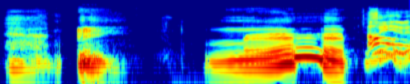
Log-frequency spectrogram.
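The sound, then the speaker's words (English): A person does a drawn-out cow moo with their voice, low and throaty, gliding in pitch over a couple of seconds, preceded by short grunting starts and ending in a rising wavering call. “But this is just a lot of mooing.”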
